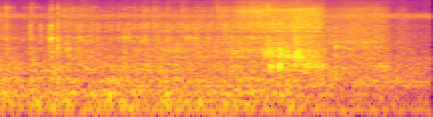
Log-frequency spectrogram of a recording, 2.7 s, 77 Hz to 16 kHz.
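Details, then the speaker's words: 1984 Workhorse GT-1800 wheel turned by hand gives a dry, gritty scraping hiss with faint ticks, a bad wheel bearing before replacement. "yeah it's got a bad bearing you can hear it"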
